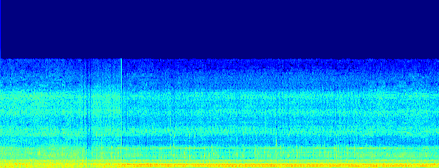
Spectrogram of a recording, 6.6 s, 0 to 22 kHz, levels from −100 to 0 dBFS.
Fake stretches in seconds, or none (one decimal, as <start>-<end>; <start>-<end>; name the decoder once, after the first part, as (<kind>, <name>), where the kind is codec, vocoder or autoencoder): 0.0-1.2 (codec, SNAC); 1.9-2.3; 5.4-6.6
